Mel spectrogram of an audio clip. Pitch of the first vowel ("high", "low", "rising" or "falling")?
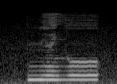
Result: low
